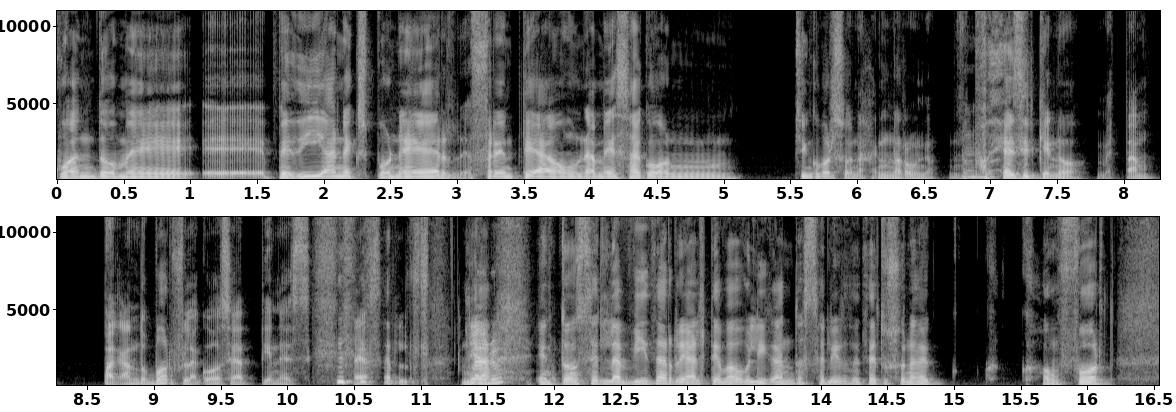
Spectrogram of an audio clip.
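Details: Adult man, organizational psychologist, with lifelong stuttering since childhood; Spanish speech; stuttering.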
